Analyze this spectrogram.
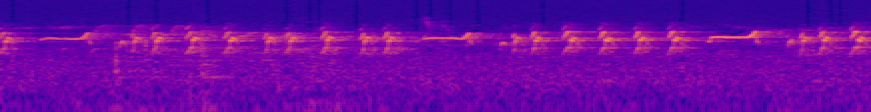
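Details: In Central Russia, a Green Sandpiper gives a fast, anxious series of high, clear whistled notes, about three a second, with a few short trills mixed in.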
